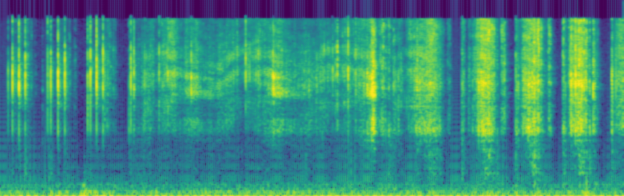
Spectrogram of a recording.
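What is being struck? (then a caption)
Ice block. Long nails scratch the frosted surface of a large, bowl-shaped solid ice block held on its side up close, producing bright, raspy scraping strokes in quick, fairly steady bursts. A constant low hum sits beneath the scratching throughout.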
